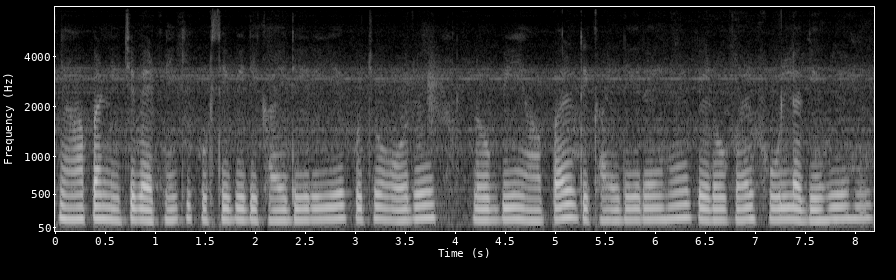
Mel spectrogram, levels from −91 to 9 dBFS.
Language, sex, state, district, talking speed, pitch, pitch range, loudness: Hindi, male, Rajasthan, Jaipur, 195 wpm, 155 Hz, 150-165 Hz, -20 LUFS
